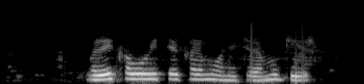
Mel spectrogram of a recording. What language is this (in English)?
Kinyarwanda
